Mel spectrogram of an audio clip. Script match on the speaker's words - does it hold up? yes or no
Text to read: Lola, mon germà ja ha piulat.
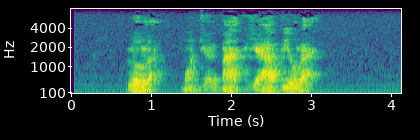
yes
